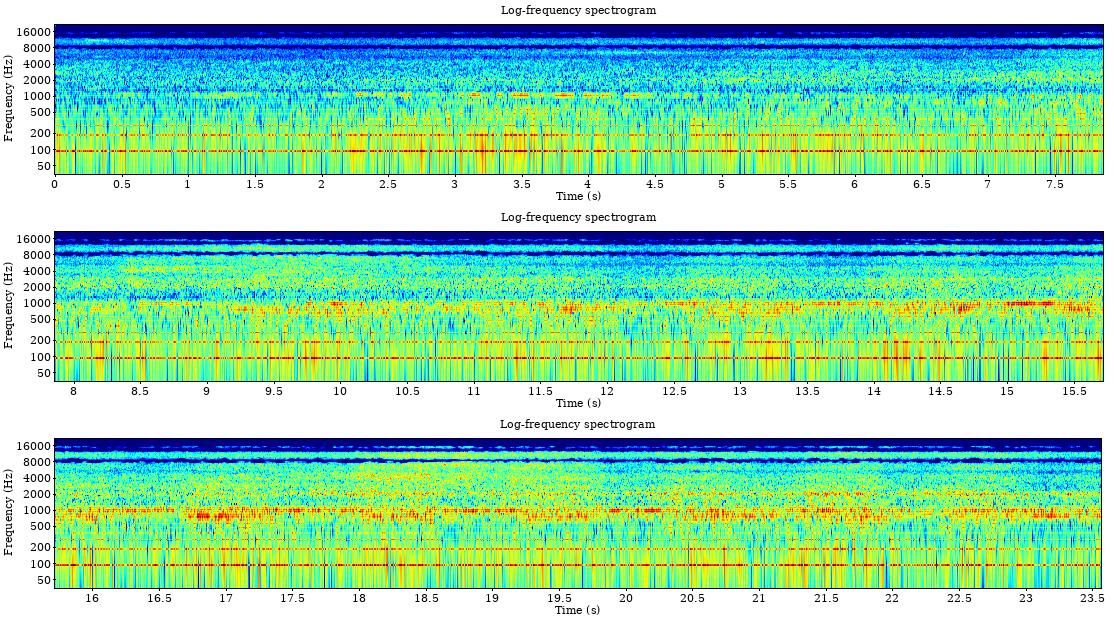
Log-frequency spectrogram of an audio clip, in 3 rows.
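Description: N700A Shinkansen train pulling out of the station and running past the platform: a steady loud rumble of wheels and running gear with a thin steady whine.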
